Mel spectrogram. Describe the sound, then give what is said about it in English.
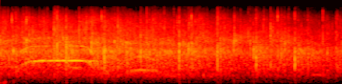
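A church audience claps in celebration of dozens of baptisms, a steady patter of many hands. A cheering voice calls out over it early on, and the applause eases slightly toward the end. “You can clap for that.”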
